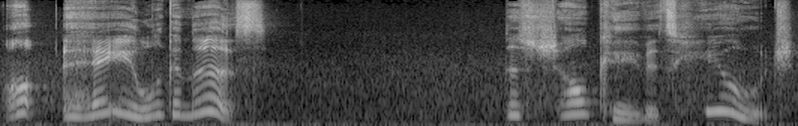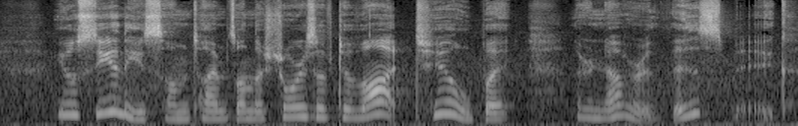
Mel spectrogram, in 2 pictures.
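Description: A woman voicing a youthful male wind-spirit bard, soft, gentle and teasing, often breathy, in a romantic ASMR roleplay. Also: high-pitched, sing-song, slow pace, heavily acted. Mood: relaxed, affectionate.

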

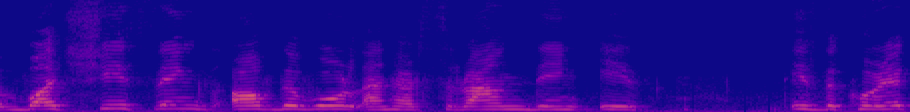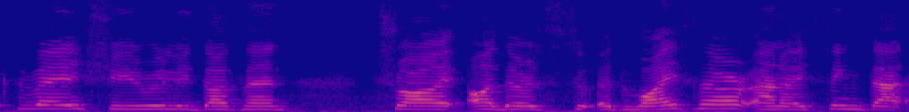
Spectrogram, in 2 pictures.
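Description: Bright-voiced young woman rambling casually. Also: a little high, clean tone, low-quality recording. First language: Farsi. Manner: rambling, chatty, with many fillers and restarts. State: a little nervous. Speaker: YouTuber. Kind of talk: casual movie commentary. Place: small bedroom, indoors.

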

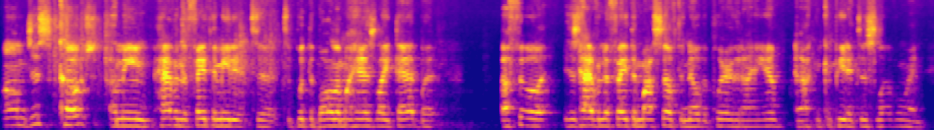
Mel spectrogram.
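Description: An earnest young man answers post-game questions over a video call from a room in front of a press backdrop. His voice sits a little high and stays flat, and he leans on "you know" and repeated words. A faint hiss sits under the call. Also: brisk. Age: young adult. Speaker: college basketball player.

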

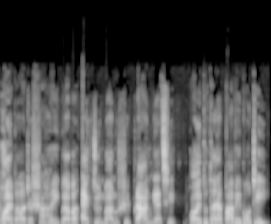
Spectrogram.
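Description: A brave, sensible young daughter from a village, played by a woman in a horror cartoon. Her voice is fairly high and close and dry, and she speaks quickly and firmly. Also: lively intonation, a bit bright, no echo. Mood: calm, reasonable. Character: fearless, level-headed young village daughter. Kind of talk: animated horror story acting.

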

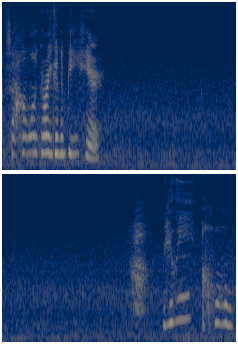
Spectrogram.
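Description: A woman playing a bratty but affectionate, easily flustered young girlfriend in an intimate ASMR roleplay, pouty and teasing, often dropping to breathy murmurs. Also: very high-pitched, animated, moderate pace, a bit bright, slight background noise, full character voice. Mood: bashful.

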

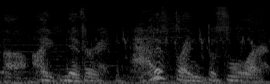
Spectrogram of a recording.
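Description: A woman's voice: fairly low pitch, animated, unhurried, vocal fry, over loud music. A woman voicing a creepy but lonely, sensitive doll character in a hesitant, plaintive cartoon voice. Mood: wistful.

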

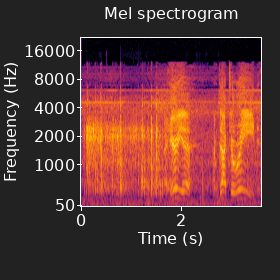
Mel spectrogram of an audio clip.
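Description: An actor playing an anxious, eager government doctor speaking over a radio in a video game, halting and urgent. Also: male voice, high-pitched, animated, very noisy, exaggerated voice. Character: anxious, eager male government doctor seeking immune survivors. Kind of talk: video game cutscene acting.

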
